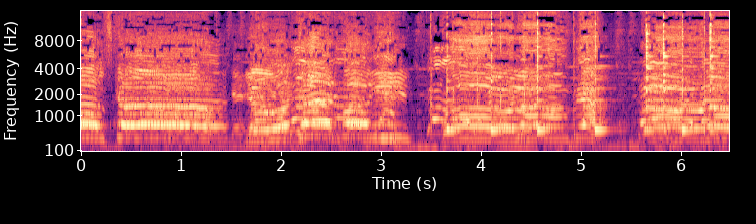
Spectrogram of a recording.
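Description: A small group of football fans chanting together, loud men's voices shouting in unison in about four drawn-out phrases with short breaks between them.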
